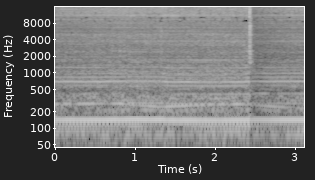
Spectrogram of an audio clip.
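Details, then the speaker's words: Barn-find Elva Courier Mark III race car, ignition on with kill switch, engine not running: steady low hum with faint whir as the electric fuel pump and electric cooling fan run normally. "let's turn ignition on there we go fuel pumps running electric fan is also"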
